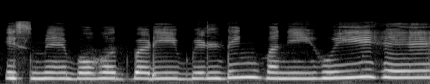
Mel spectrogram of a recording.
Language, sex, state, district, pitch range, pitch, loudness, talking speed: Hindi, female, Madhya Pradesh, Bhopal, 270-315 Hz, 275 Hz, -15 LUFS, 95 wpm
